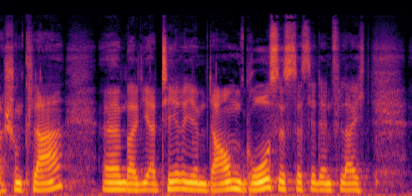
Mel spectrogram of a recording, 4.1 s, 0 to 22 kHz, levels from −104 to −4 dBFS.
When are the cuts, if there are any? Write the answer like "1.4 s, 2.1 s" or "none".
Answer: 1.3 s, 2.4 s

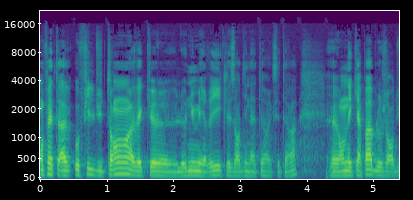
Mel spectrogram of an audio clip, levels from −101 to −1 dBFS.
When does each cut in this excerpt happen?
4.2 s

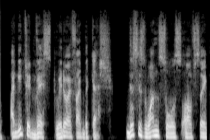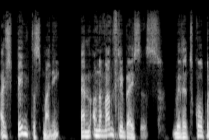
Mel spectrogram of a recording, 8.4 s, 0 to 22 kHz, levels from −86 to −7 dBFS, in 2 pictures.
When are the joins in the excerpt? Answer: 4.1 s, 5.7 s

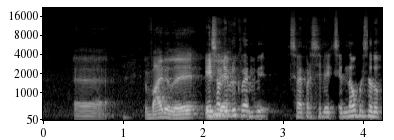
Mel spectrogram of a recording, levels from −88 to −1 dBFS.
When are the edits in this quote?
none

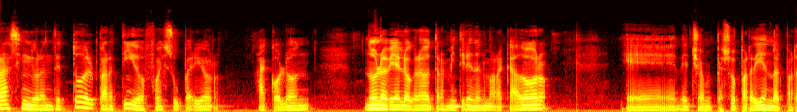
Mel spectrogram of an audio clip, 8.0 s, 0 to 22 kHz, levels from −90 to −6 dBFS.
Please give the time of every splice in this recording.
none

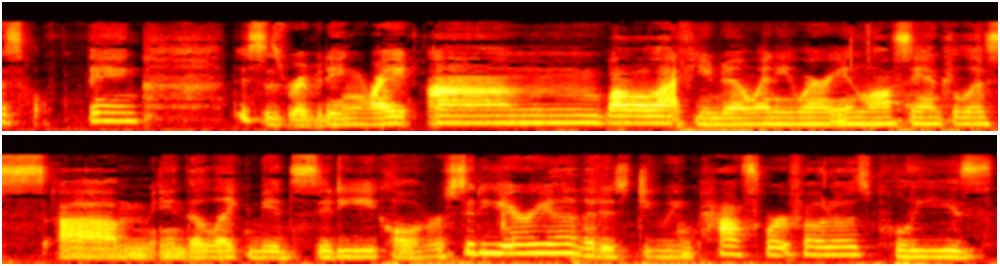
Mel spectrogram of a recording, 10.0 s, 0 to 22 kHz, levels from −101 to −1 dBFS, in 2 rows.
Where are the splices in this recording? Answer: 3.4 s

